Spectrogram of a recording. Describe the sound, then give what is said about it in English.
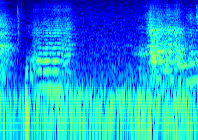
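A baby gives two short, wavering bleats that mimic a billy goat, the second a bit louder, heard somewhat in the background with no one talking. “Do you hear my baby making a billy goat sound in the background, by the way?”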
